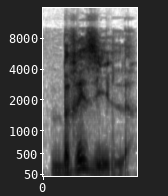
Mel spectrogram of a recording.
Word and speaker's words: Brésil: Le Brésil. Le Brésil. Okay, you will pronounce the final L here, and then remember, accent aigu goes like E.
